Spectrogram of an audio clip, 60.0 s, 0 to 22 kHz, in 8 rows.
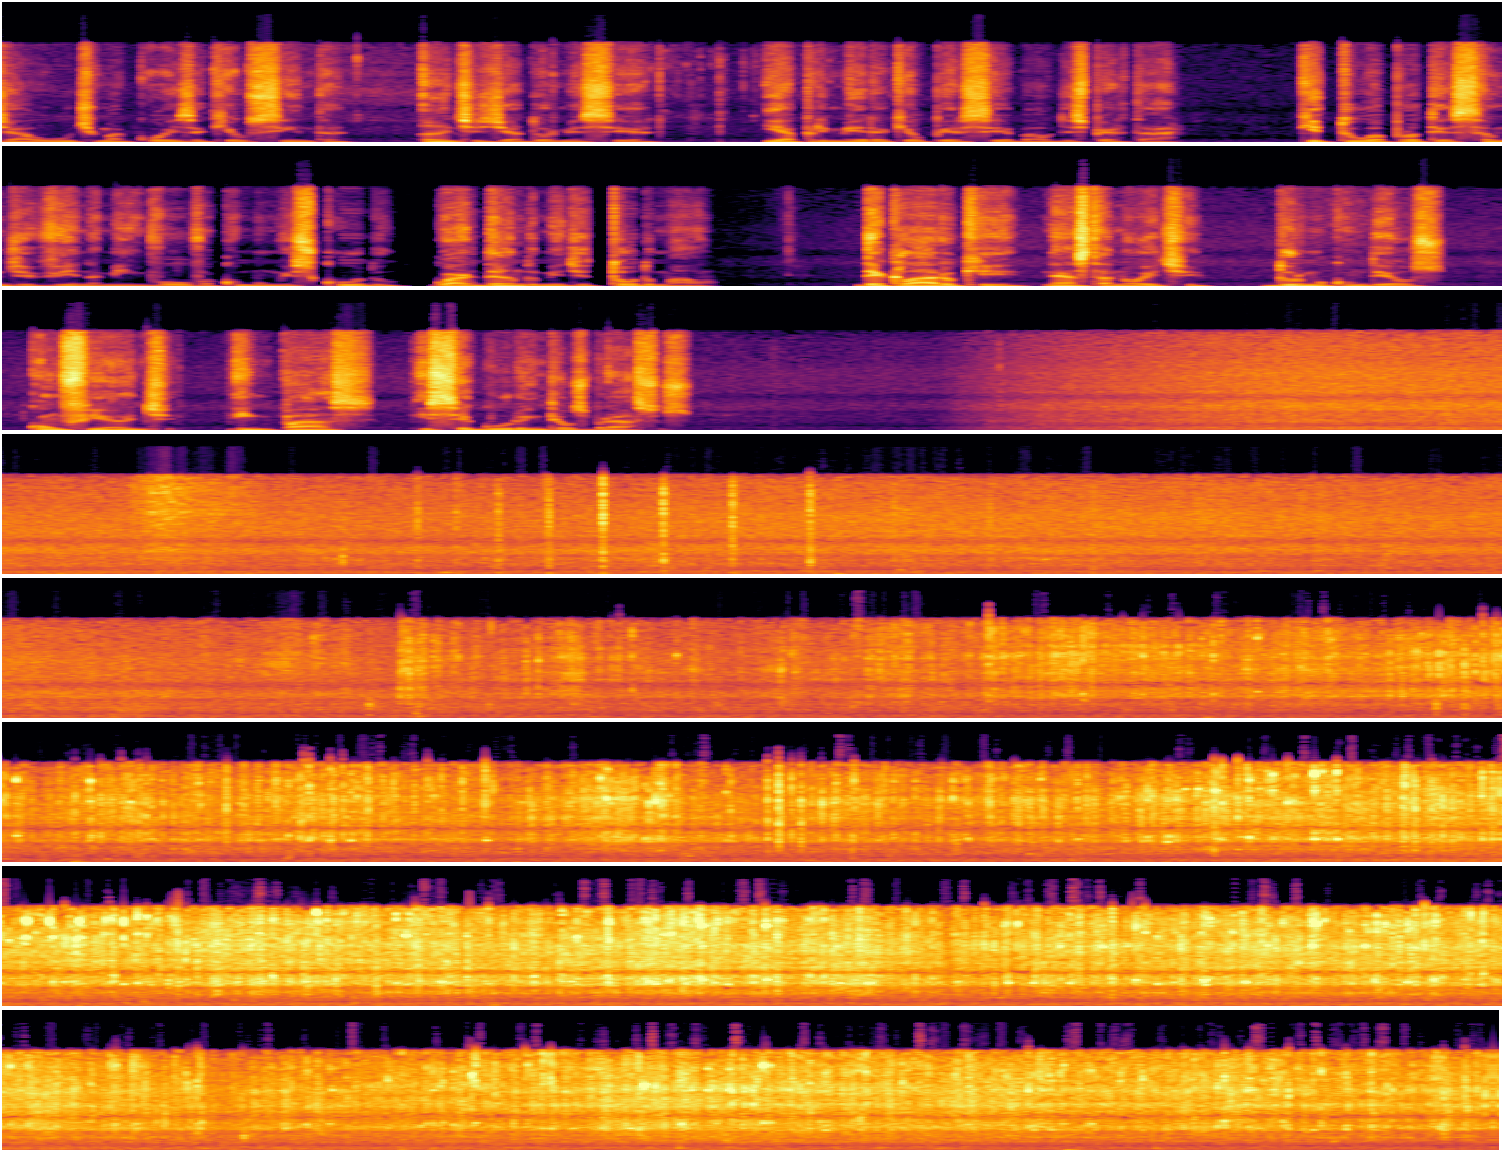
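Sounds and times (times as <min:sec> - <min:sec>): steady rain falling: 0:00.0 - 0:08.8, 0:19.8 - 0:59.9.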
